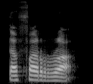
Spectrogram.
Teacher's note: और रा पर भी हरकत है और तशदीद है तो फा को रा से मिलाएंगे और रा को पुर पढ़ेंगे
